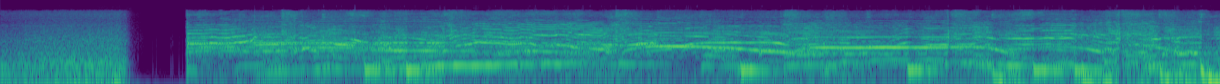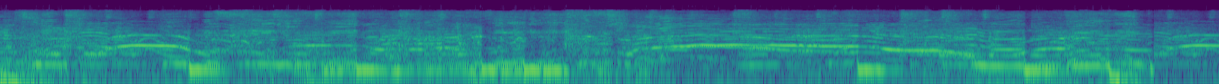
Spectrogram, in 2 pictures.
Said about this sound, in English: An unidentified officer joined the crowd while they were dancing to ….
